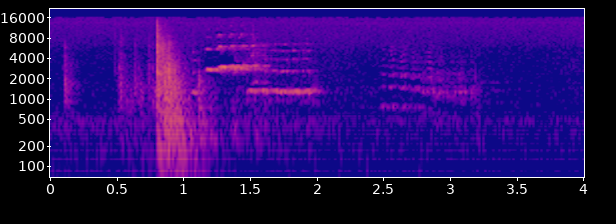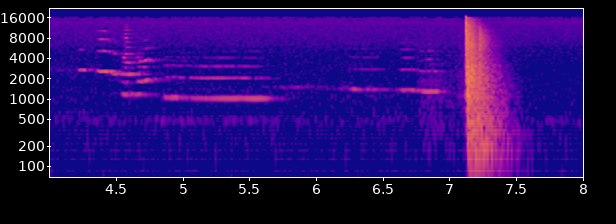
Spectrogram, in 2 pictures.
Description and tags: Closetdoor boom mono far
wooden, door, closet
